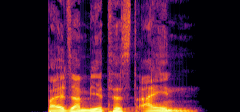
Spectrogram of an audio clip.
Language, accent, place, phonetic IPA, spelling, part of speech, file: German, Germany, Berlin, [balzaˌmiːɐ̯təst ˈaɪ̯n], balsamiertest ein, verb, De-balsamiertest ein.ogg
- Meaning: inflection of einbalsamieren: 1. second-person singular preterite 2. second-person singular subjunctive II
